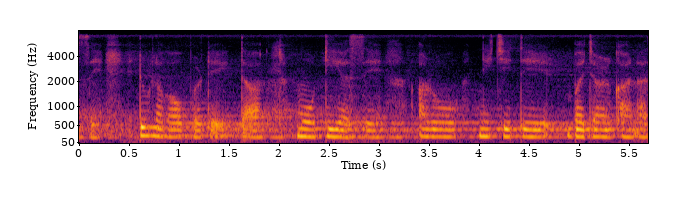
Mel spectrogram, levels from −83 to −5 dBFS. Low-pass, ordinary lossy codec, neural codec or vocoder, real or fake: 7.2 kHz; none; none; real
